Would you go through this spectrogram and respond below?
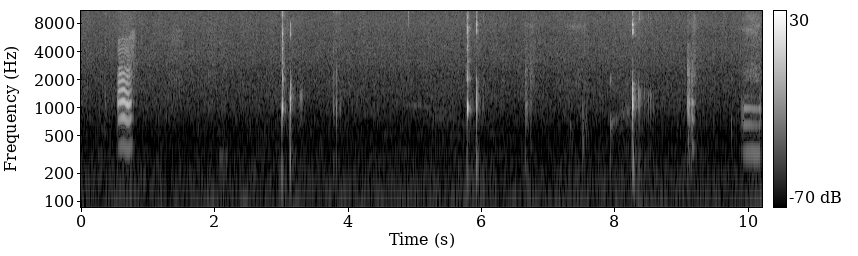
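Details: Hiccups in a baby girl, labelled day 29: a brief voiced sound, then sharp, abrupt catches repeating every few seconds, about four in ten seconds, in a quiet room.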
